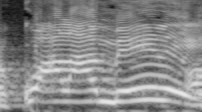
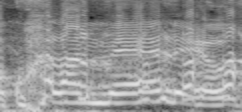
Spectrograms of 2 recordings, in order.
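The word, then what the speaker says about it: Guacamelee: 古出莱塔是怎么念？ – 就是瓜拉梅雷。 – 哦，瓜拉梅雷，我操，古古出莱塔还行。 – OK，这个初代我玩过，好玩，通关了。 – 可以，瓜拉梅雷二是银河恶魔城类游戏，混合墨西哥生死世界与摔角的杰出作品。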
